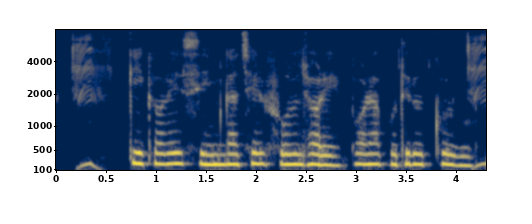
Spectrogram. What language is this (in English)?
Bangla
